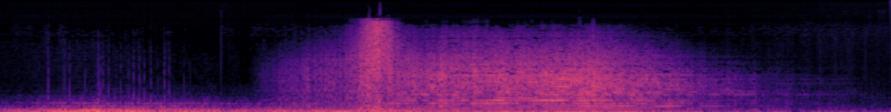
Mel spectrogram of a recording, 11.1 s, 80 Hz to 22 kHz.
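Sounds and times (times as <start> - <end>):
deep throbbing thrum: 0.0 - 11.1
loud booming burst: 3.2 - 10.2.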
